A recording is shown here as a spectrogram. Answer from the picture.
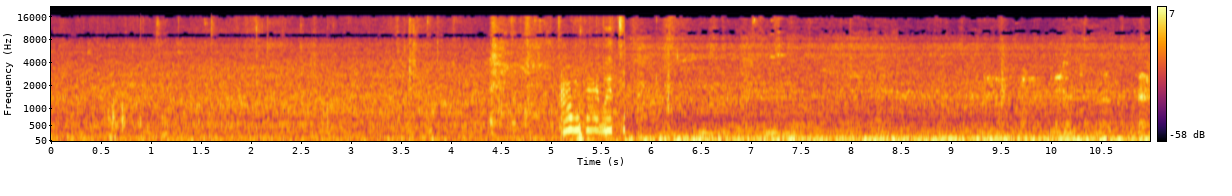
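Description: Passenger train running, heard from inside the coach as a steady low rumble. About five seconds in there is a sharp knock with a short pitched sound, and then the rumble grows louder as the train moves off.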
